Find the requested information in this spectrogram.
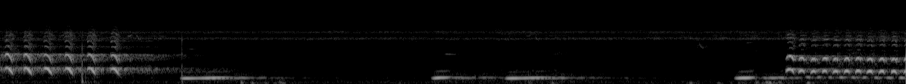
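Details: Wild siamangs in forest calling to each other: a rapid run of ringing, falling notes, several low hoots, then another fast ringing series, about two notes per second, over steady insect drone.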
